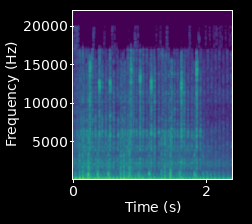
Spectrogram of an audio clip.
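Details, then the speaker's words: Lifan clone single-cylinder mini bike (300 4v / 250 build), hard to start that day and kick-started: it idles with an uneven stumbling beat, missing and popping, a single-cylinder misfire spitting flames. "and now wants the misfire yeah it does this sometimes if you've never heard a single cylinder misfire that's what it sounds like I'm I'm spitting Flames too"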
